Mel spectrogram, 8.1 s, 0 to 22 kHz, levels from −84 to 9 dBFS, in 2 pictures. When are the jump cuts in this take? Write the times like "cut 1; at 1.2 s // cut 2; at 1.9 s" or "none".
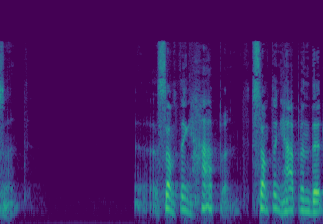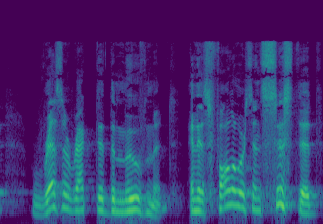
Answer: cut 1; at 3.1 s // cut 2; at 6.3 s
